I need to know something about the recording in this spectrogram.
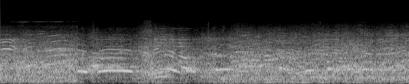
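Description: A man speaks loudly through a megaphone.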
